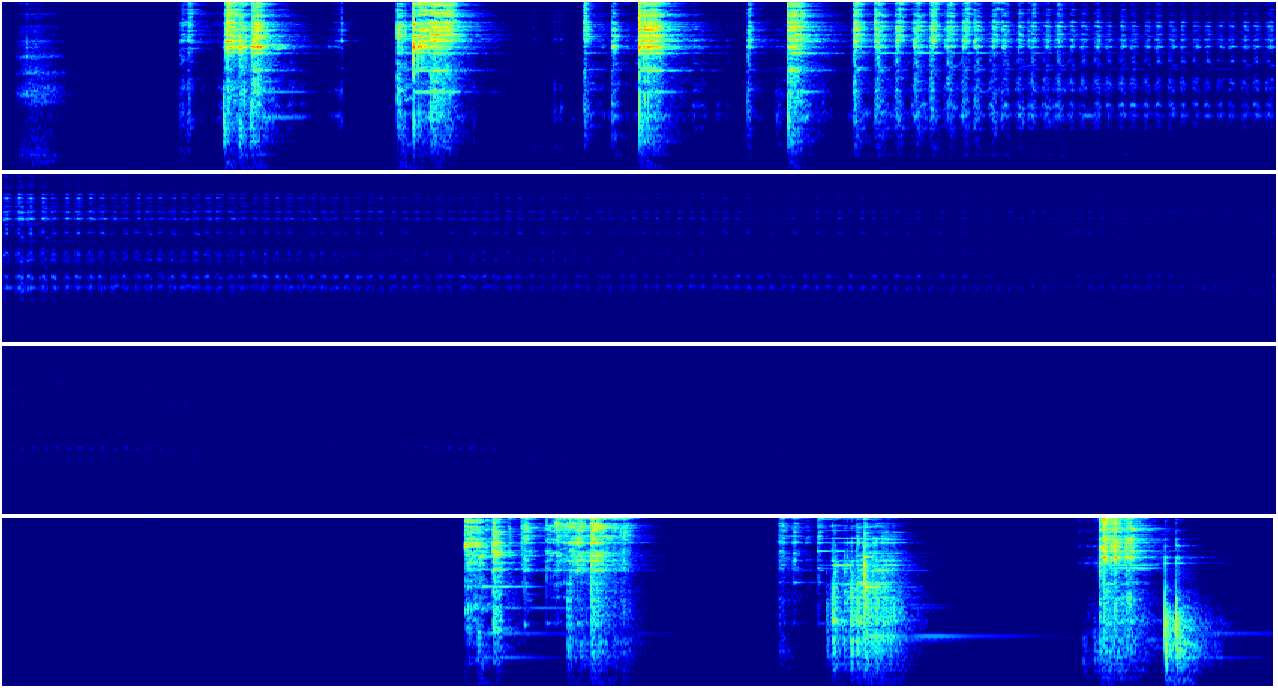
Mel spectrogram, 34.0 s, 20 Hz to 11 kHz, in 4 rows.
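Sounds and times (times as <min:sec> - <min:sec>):
silverware on plate: 0:01.2 - 0:02.0, 0:02.6 - 0:03.2, 0:03.9 - 0:07.2, 0:28.6 - 0:29.8, 0:30.7 - 0:31.8, 0:32.7 - 0:33.7.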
